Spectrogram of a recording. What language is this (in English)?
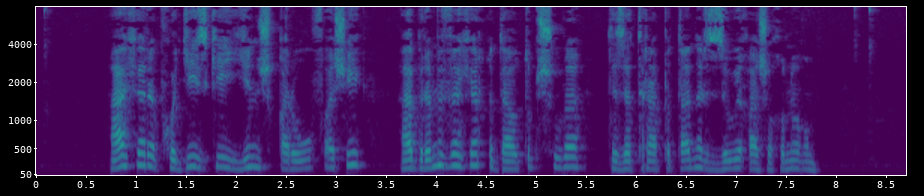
Kabardian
